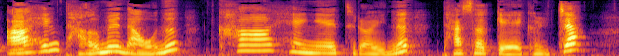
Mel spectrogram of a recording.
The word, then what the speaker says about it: か: 그래서 카라고 하는 것은 이 단어의 첫음으로 왔을 때는 카 하는 식의 우리나라 말의 카에 조금 비슷하게 발음을 하시고 첫음이 아닐 경우에는 까 하는 느낌으로 발음을 하시면 되겠습니다.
